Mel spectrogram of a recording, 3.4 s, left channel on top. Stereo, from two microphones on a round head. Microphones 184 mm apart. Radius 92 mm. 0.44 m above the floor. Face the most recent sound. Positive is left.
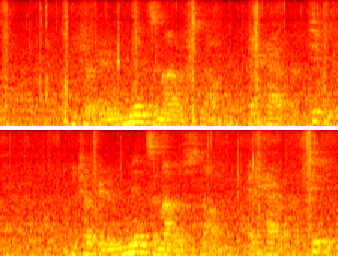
turn(degrees=-70)  # may be behind; listen again after turning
